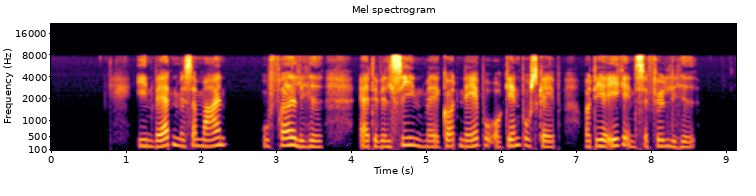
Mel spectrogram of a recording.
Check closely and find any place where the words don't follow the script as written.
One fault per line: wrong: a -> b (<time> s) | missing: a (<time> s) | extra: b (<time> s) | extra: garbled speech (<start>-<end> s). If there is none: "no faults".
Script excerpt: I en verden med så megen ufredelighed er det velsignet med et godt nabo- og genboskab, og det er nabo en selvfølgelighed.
wrong: nabo -> ikke (7.4 s)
